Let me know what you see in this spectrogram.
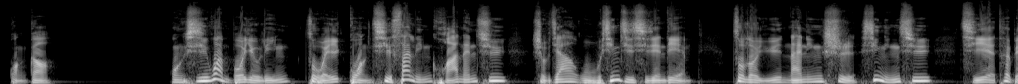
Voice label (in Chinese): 广告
